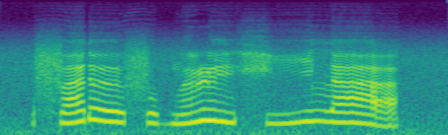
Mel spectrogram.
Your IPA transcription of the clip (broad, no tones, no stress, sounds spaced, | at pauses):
f a ɾ œː f ə b ã ɭ ẽː x iː l a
